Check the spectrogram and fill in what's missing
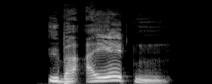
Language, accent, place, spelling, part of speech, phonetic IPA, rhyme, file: German, Germany, Berlin, übereilten, adjective / verb, [yːbɐˈʔaɪ̯ltn̩], -aɪ̯ltn̩, De-übereilten.ogg
- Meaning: inflection of übereilt: 1. strong genitive masculine/neuter singular 2. weak/mixed genitive/dative all-gender singular 3. strong/weak/mixed accusative masculine singular 4. strong dative plural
